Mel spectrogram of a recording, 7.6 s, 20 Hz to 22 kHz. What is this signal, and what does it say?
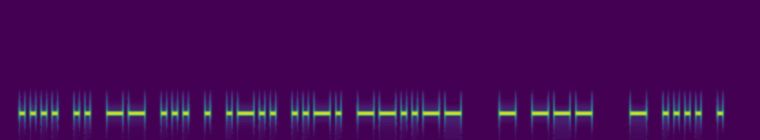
Morse code, heard as a keyed tone, about 22 wpm, 700 Hz. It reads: HIMSELF, TO THE
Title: A Sound Of Thunder 22wpm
